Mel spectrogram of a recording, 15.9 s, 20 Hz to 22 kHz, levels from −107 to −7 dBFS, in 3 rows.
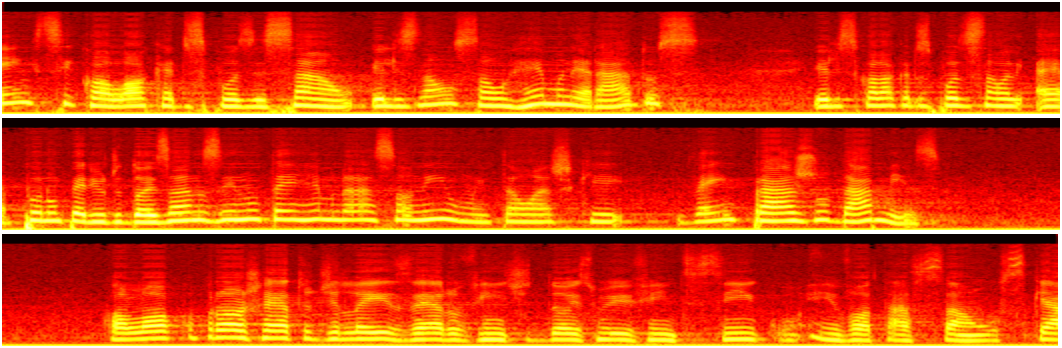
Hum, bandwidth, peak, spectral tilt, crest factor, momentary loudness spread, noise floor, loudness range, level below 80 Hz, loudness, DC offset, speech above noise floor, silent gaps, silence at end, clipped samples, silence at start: none; 16 kHz; -6 dBFS; -6.5 dB/octave; 20 dB; 9 LU; -51 dBFS; 4 LU; -44 dBFS; -24 LUFS; 4%; 27 dB; none; 0 s; under 0.1%; 0 s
